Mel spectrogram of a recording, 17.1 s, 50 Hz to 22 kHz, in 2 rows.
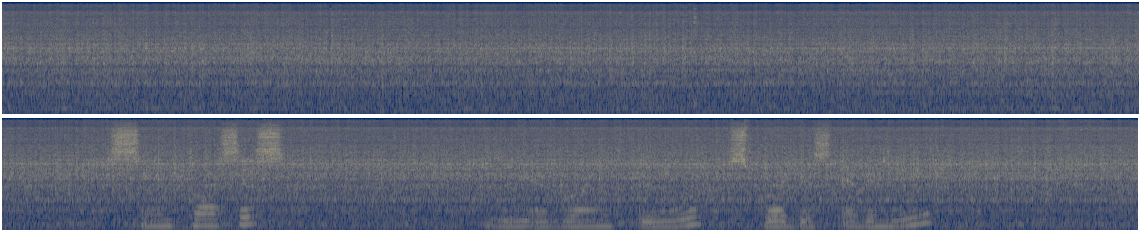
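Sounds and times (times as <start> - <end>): steamer hissing: 8.0 - 17.0.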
